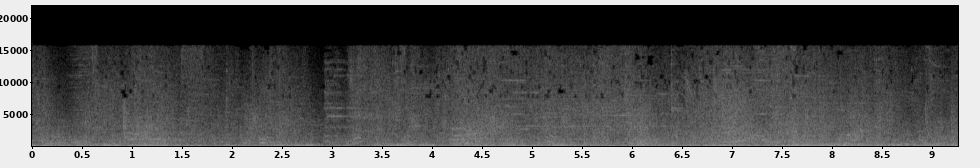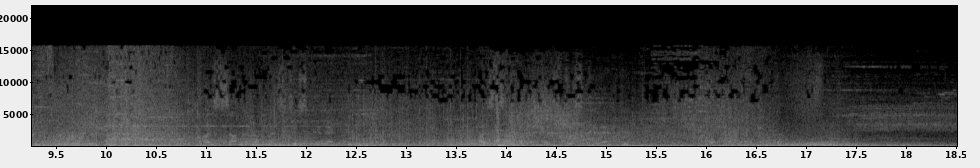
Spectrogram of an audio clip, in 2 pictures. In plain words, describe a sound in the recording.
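Game spell effects and attacks crackle and burst in quick succession.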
